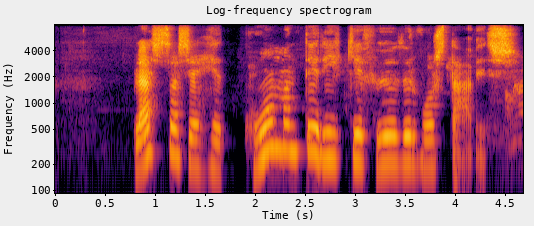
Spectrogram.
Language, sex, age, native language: Icelandic, female, 30-39, Icelandic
